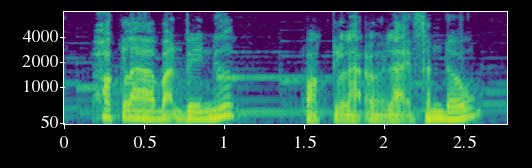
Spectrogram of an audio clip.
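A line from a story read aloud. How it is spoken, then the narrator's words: Cold curt remark. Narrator (Vietnamese): buông một câu lạnh lùng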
